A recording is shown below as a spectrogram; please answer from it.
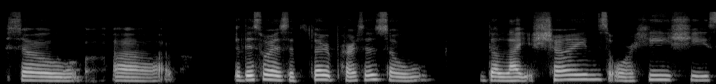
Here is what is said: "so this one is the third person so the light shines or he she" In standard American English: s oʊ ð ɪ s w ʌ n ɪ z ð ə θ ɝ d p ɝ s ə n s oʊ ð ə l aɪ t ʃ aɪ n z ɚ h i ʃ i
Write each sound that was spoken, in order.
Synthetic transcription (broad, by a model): s oʊ ð ɪ s w ʌ n ɪ z ð ə θ ɝ d p ɝ s ə n s oʊ ð ə l aɪ t ʃ aɪ n z ɚ h i ʃ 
